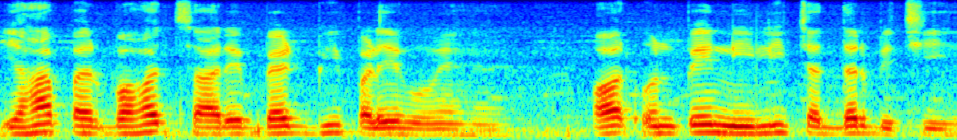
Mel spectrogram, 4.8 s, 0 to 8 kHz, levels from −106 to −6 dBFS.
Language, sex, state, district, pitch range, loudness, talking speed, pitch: Hindi, male, Uttar Pradesh, Lucknow, 135-160 Hz, -18 LUFS, 190 wpm, 150 Hz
